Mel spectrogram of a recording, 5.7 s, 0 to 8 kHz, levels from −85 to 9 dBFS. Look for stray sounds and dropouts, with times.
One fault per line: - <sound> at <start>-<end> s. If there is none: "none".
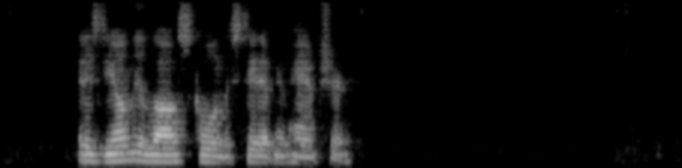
none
